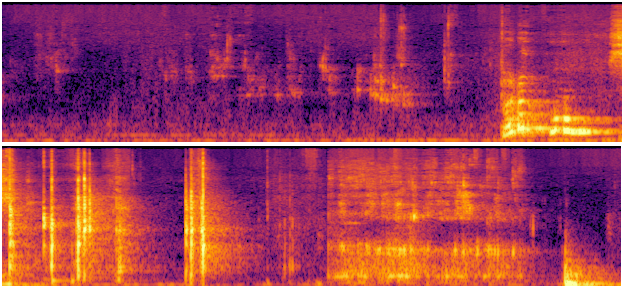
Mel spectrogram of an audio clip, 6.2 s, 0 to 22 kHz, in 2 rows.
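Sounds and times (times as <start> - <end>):
water poured into a glass: 1.0 - 3.1, 4.7 - 5.9
people talking: 2.5 - 3.3.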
